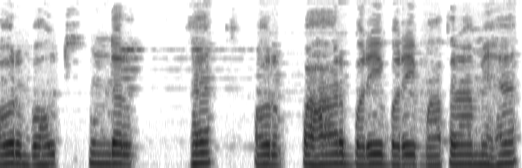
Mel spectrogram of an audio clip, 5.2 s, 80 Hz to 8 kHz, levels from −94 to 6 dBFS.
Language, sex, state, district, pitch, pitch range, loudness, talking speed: Hindi, male, Bihar, Muzaffarpur, 165 Hz, 160-175 Hz, -17 LUFS, 125 wpm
